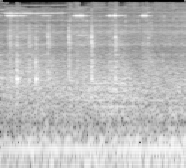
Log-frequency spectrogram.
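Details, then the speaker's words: Buick LeSabre in slow full-lock turns with light brake and throttle for load: low engine rumble with repeated knocking clicks from a worn left outer CV joint. "that knocking or clunking sound that you hear is coming out at the left outer CV joint"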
